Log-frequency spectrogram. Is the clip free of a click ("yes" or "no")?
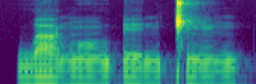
no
